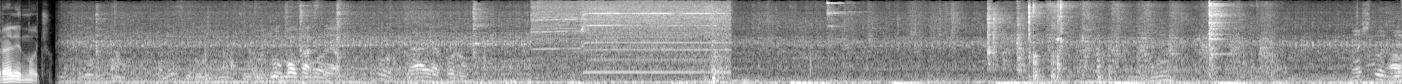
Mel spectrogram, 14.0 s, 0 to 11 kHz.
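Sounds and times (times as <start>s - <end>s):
cordless power drill whining: 5.3s - 7.4s.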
